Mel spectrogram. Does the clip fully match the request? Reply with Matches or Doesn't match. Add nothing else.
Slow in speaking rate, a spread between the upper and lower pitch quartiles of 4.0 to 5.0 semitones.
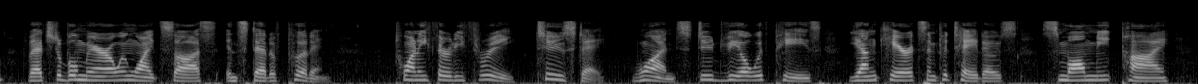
Matches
